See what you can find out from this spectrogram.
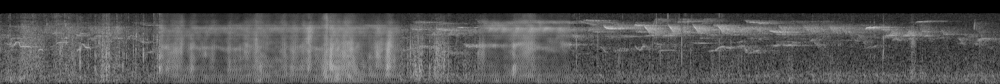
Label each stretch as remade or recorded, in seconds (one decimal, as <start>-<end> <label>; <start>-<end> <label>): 0.0-1.6 recorded; 1.6-4.0 remade; 4.0-4.8 recorded; 4.8-5.7 remade; 5.7-10.0 recorded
